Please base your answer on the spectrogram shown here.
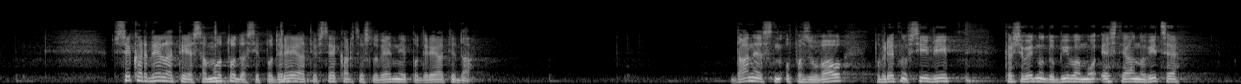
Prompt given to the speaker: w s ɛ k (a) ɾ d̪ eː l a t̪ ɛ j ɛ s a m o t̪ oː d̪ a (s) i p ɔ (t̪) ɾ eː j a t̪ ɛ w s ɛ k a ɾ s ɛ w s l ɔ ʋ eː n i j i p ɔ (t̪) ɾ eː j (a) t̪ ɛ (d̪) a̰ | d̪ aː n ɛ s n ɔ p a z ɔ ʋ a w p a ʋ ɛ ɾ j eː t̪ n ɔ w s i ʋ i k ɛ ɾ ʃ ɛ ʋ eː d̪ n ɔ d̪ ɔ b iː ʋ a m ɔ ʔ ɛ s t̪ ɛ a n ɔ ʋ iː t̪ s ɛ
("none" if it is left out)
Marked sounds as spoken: a, s, d̪, d̪, a, d̪

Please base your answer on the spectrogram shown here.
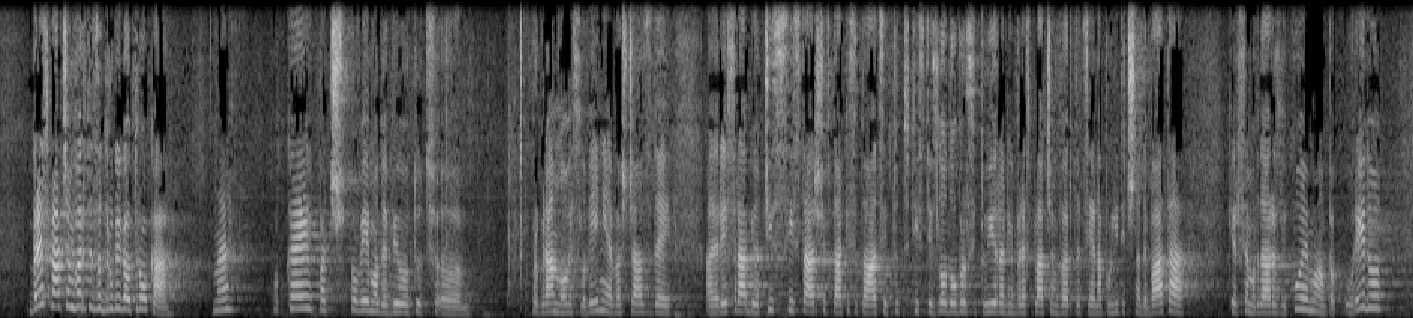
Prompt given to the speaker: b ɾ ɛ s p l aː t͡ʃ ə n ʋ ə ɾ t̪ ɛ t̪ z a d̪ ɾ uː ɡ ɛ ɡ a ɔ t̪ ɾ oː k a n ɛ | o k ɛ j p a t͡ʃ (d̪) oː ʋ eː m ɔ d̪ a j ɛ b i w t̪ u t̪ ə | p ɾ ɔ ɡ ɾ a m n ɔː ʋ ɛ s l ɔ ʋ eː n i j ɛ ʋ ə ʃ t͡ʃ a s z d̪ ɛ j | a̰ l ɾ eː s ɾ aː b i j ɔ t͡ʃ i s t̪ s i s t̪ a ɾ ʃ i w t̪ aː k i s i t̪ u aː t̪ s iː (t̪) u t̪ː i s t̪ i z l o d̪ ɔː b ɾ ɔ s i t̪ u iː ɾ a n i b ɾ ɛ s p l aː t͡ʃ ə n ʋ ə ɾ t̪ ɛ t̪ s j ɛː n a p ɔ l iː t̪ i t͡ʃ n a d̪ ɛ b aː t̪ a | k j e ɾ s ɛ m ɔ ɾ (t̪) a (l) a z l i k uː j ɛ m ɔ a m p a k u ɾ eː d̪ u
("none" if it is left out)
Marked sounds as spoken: t̪, t̪, d̪, ɾ

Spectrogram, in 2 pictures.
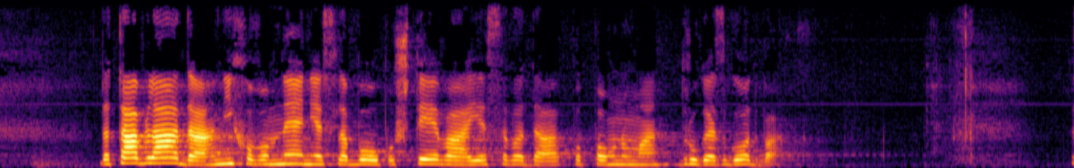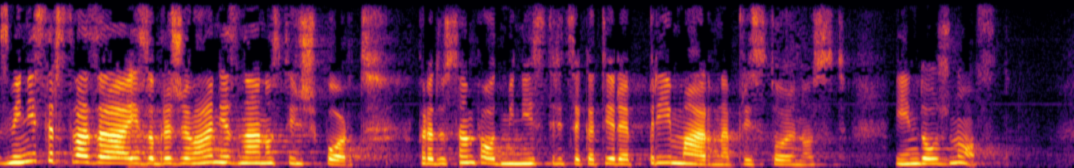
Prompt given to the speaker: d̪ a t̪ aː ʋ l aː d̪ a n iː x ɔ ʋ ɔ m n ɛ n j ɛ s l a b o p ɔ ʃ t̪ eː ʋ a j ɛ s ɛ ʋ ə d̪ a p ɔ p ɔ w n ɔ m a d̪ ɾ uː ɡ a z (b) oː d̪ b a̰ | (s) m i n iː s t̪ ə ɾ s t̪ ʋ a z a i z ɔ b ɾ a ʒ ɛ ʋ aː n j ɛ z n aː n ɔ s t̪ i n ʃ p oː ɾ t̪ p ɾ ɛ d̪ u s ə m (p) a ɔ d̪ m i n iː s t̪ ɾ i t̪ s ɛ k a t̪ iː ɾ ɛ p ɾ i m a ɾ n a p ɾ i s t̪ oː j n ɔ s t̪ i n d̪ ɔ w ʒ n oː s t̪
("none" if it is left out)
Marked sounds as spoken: ɡ, z, p

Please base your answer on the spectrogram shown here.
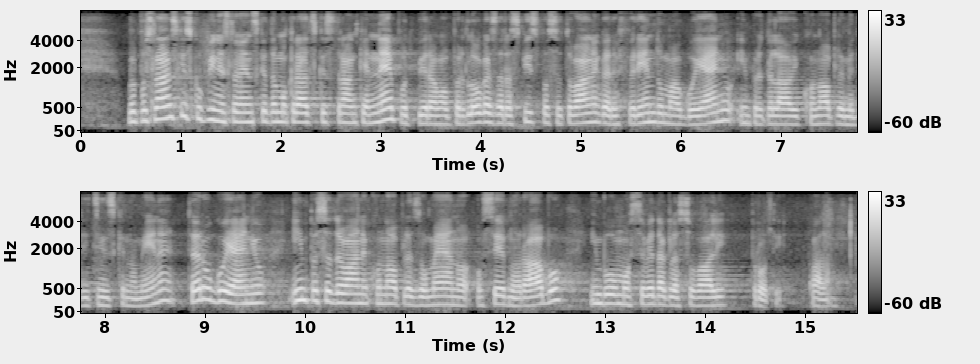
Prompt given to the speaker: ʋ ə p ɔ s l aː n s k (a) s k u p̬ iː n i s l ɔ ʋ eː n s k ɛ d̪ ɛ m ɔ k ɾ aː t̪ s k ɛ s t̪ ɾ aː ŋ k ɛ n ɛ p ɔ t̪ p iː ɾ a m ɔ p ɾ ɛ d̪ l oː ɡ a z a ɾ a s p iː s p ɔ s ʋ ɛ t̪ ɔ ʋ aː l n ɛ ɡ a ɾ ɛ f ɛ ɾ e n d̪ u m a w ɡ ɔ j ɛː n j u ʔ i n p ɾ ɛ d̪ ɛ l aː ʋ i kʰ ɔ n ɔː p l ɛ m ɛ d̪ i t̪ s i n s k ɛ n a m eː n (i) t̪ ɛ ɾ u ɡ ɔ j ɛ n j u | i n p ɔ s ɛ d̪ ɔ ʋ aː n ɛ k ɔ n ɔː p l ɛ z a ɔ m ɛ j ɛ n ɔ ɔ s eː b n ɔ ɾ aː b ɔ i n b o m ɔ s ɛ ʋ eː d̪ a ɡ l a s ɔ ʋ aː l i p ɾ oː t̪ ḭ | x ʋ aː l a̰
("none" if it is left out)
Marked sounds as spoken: i, ɛ

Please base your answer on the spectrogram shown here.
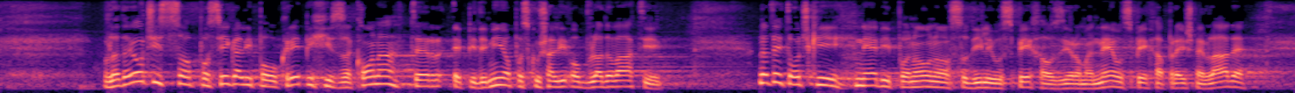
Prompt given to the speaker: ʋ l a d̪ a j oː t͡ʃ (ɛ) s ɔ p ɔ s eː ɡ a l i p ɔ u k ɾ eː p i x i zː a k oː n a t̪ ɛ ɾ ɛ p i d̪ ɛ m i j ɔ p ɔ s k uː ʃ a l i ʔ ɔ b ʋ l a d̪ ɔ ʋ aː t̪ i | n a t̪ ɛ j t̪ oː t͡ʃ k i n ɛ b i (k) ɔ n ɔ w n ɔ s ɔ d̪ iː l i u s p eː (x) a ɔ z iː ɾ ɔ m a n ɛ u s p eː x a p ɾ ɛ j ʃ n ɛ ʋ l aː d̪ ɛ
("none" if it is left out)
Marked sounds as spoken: i, p, x

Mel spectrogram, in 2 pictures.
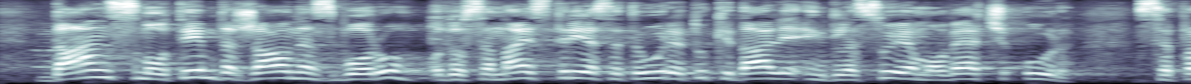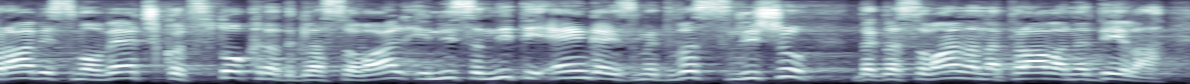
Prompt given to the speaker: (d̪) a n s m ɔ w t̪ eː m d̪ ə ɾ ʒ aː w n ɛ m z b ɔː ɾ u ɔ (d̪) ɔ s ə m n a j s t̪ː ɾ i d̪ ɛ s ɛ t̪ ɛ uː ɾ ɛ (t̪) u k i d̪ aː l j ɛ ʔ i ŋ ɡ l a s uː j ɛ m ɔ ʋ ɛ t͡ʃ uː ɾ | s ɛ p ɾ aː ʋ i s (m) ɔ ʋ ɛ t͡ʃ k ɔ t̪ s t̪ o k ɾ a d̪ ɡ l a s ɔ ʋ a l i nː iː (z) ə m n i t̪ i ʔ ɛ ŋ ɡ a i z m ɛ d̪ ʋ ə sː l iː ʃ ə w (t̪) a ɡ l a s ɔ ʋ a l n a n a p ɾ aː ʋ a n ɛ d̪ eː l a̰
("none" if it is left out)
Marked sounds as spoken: d̪, d̪, t̪, m, s, d̪

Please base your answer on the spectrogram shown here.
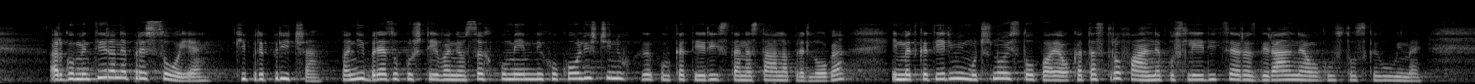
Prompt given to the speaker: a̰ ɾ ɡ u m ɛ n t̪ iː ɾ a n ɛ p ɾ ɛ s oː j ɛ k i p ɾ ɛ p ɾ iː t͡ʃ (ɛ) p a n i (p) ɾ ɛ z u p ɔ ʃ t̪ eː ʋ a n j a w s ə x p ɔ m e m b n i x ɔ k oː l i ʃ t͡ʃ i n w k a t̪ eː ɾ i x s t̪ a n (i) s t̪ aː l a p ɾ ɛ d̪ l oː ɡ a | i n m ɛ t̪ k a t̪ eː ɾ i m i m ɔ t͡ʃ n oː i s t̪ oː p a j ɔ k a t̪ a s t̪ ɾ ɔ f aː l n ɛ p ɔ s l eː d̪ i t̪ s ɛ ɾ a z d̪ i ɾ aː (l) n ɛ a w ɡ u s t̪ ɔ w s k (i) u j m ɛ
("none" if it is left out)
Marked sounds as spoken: a, b, a, l, ɛ

